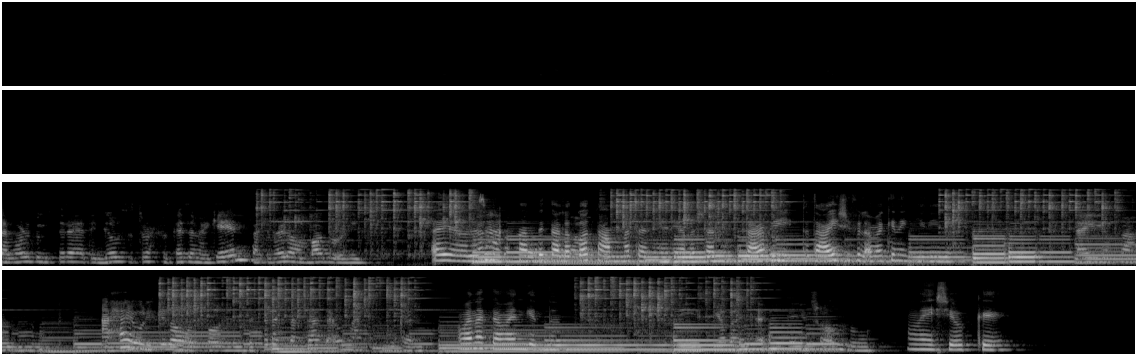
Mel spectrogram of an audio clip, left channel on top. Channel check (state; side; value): silent; left; 59 dB below the other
